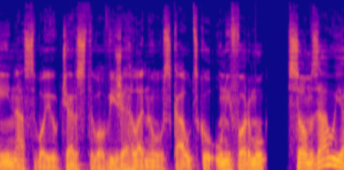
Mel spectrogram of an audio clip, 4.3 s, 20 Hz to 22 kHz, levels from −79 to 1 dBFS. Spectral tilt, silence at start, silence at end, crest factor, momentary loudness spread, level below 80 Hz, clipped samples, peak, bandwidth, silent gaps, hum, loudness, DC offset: -5 dB/octave; 0 s; 0 s; 14 dB; 5 LU; -30 dBFS; under 0.1%; -2 dBFS; over 20 kHz; 3.37-3.56 s; none; -17 LUFS; under 0.1%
